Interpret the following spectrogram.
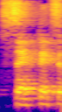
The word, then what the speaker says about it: sec: Pronunciations percent to percent very ಇರ್ತದೆ. ಒಬ್ರು sect x ಅಂತ ಹೇಳ್ಕೊಡ್ತಾರೆ, ಒಬ್ರು secant x ಅಂತ ಹೇಳ್ಕೊಡ್ತಾರೆ. ಎಸ್, secant x ಅಂತಾದ್ರೂ ಓದಿ, ಅಥವಾ sect x ಅಂತಾದ್ರೂ ಓದಿ, ಅಥವಾ sec x ಅಂತಾನು ಓದ್ತಾರೆ ಕೆಲವರು.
